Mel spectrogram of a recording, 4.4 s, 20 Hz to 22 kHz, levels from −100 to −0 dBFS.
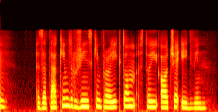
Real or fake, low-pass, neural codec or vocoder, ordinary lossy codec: fake; 7.2 kHz; codec, 16 kHz, about 1 kbps, DyCAST, with the encoder's durations; none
